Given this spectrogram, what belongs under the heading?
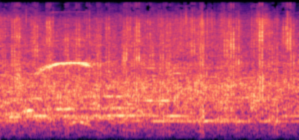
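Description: An audience at a late-night comedy show applauding and cheering, dense continuous clapping with a whoop rising above it, loud and sustained throughout.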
